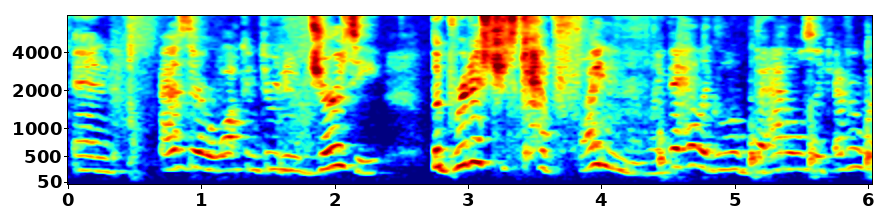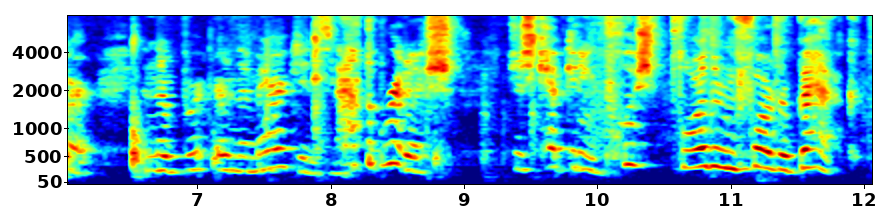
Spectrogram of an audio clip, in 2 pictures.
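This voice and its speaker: Woman, homemade history explainer, high-pitched, goofy, slangy, lively delivery. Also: normal speed, a little hiss or hum, poor audio. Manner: playful and jokey, with slang asides; lively, with sudden loud bursts and drops to near-whispers. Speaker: presenter of a homemade history video.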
